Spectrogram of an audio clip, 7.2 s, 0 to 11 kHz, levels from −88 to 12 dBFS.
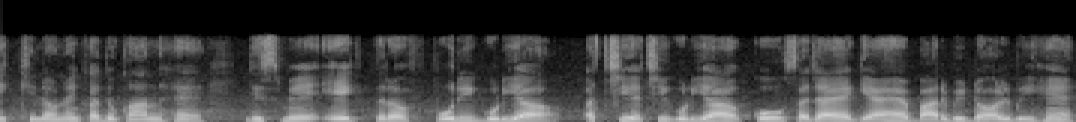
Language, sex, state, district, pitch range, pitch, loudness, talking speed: Hindi, female, Jharkhand, Sahebganj, 180-210 Hz, 190 Hz, -15 LUFS, 160 wpm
